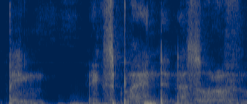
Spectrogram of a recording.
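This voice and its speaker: At a normal speed, an ASMR creator reads lines in a gentle, unvoiced whisper right next to a sensitive microphone, drifting off on tangents and making fun of themself.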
